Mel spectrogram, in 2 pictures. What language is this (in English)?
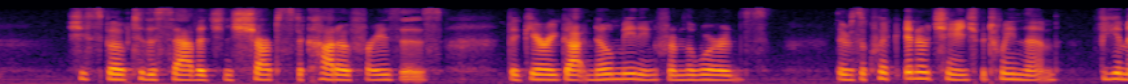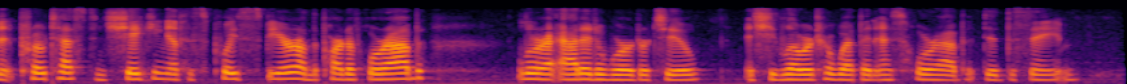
English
